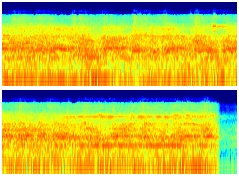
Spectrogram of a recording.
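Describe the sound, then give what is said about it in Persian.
A large crowd of protesting doctors gathered in front of the forensic medicine building in Tehran shouts and chants slogans against the security forces, in loud, continuous collective yelling, voices overlapping with a rough, rising-and-falling rhythm until it cuts off abruptly at the end. “در ویدیوهای منتشر شده از تجمع پزشکان صدای چندین تیر نیز به گوش می‌رسد و معترضان در واکنش به این اقدام علیه نیروهای امنیتی شعار می دهند.”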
